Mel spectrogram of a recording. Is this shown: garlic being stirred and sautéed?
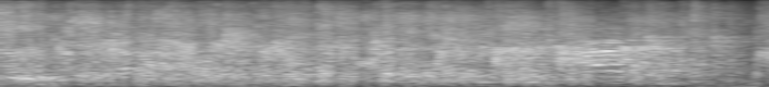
no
